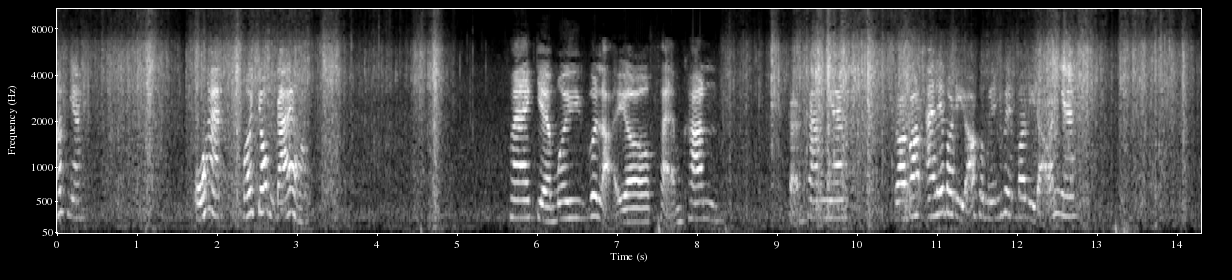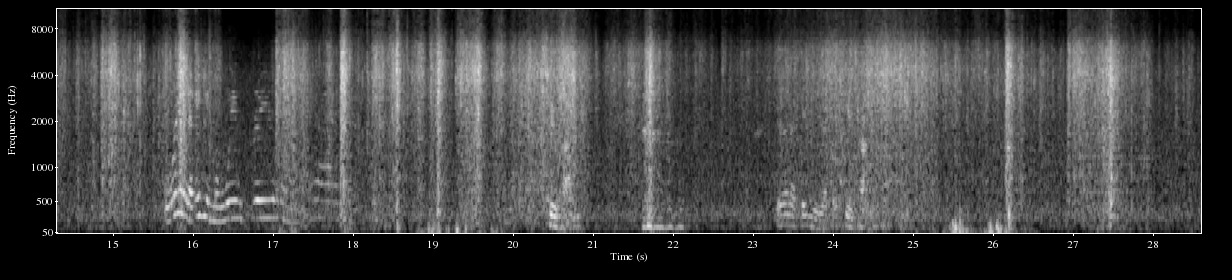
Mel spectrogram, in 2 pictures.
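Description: Plastic wrapping crinkles and rustles.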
